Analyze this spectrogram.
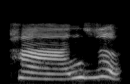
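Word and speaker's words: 汉字: हांज। हान पे कौन सी टोन है फातिमा? फोर्थ टोन है, फॉलिंग टोन है। हांज। हान से, गुड।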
